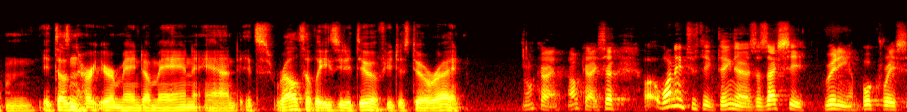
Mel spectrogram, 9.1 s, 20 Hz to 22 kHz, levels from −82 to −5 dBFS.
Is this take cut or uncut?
uncut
